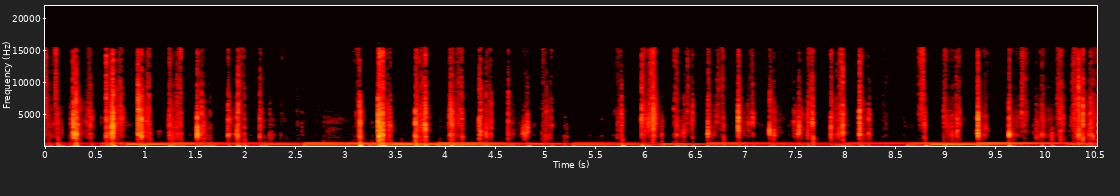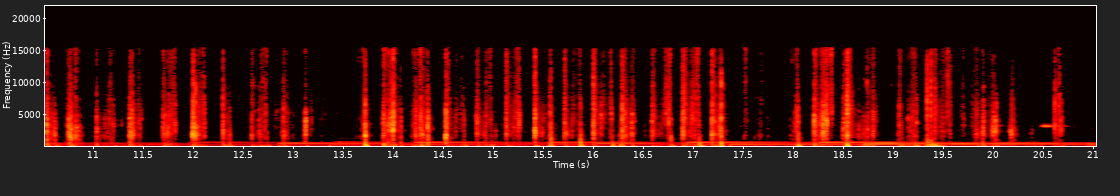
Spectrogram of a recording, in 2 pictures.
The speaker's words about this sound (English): So let's go ahead and get some angel cards right now.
